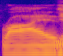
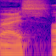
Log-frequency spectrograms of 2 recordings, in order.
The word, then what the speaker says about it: Rhys: I don't know how to pronounce his first name. R-H-Y-S, Rice. – Yep, Rice.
